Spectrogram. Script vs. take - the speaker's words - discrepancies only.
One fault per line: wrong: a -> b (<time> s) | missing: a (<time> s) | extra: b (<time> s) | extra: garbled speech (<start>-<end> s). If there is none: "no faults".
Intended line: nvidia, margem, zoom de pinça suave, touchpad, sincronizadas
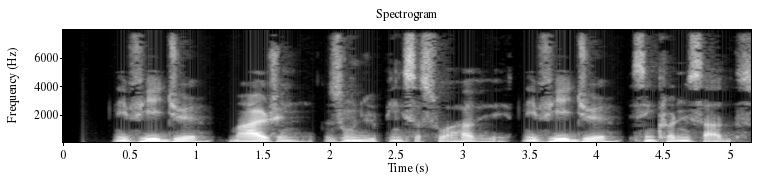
wrong: touchpad -> nvidia (3.5 s)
